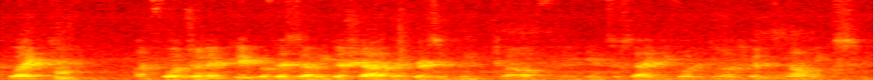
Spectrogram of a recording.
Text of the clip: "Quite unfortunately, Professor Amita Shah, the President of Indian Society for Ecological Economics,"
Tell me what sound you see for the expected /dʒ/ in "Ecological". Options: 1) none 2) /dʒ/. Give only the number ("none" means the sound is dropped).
1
